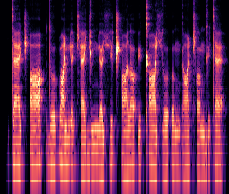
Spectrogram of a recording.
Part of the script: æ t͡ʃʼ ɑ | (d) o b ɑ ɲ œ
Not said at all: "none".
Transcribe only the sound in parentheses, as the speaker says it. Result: d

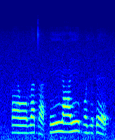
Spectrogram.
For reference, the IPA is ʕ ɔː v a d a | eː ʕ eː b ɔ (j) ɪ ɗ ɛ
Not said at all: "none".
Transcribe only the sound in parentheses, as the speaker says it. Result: j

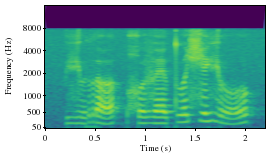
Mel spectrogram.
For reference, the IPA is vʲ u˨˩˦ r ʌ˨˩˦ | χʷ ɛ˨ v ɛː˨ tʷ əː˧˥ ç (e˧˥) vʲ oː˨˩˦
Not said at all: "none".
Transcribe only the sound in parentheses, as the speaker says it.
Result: e˧˥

